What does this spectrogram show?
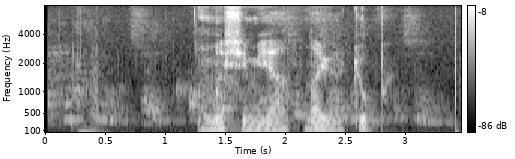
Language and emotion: Russian, neutral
